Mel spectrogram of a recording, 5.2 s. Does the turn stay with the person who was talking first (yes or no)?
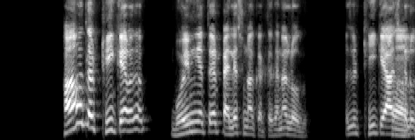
yes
